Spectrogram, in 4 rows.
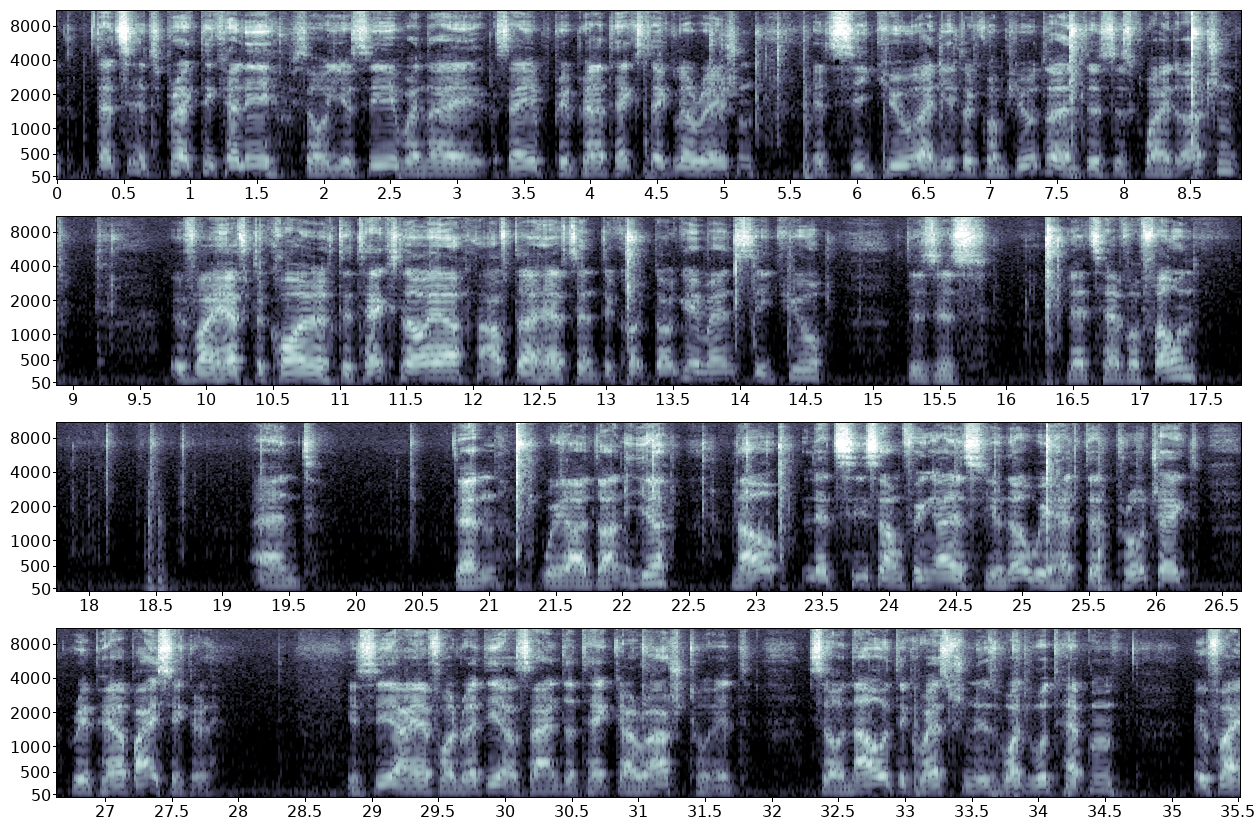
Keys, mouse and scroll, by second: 1.7 click, 5.0 ctrl+c, 5.4 ctrl+q, 6.8 c, 7.8 u, 8.7 Return, 13.3 ctrl+c, 14.2 ctrl+q, 16.5 o, 21.4 Return, 22.2 Down, 22.8 Left, 23.3 Tab, 24.7 Down, 25.3 Tab, 32.4 click.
